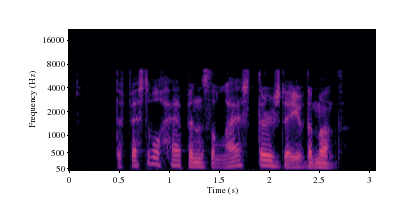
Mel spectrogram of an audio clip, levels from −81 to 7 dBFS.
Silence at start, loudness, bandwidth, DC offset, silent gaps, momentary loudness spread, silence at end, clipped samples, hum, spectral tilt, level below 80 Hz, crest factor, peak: 0.45 s; -35 LUFS; 7.4 kHz; under 0.1%; none; 6 LU; 0.35 s; under 0.1%; none; -4.5 dB/octave; -70 dBFS; 20 dB; -16 dBFS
